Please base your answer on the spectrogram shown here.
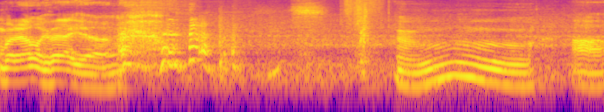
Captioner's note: laughing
